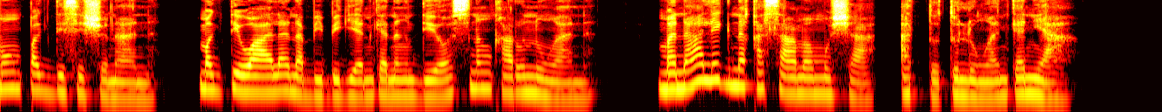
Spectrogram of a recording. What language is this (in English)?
Filipino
